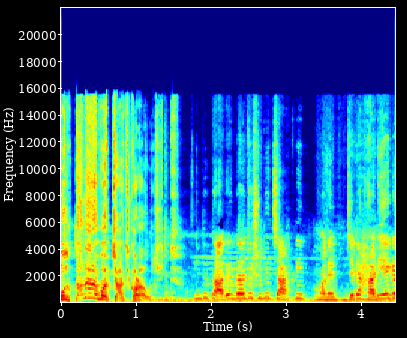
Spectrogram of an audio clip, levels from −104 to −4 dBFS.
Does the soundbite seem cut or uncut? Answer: uncut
